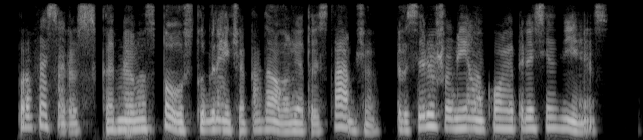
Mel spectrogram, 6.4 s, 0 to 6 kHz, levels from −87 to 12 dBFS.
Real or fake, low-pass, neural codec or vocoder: fake; 5.4 kHz; codec, 44.1 kHz, 1.7 kbps, Pupu-Codec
